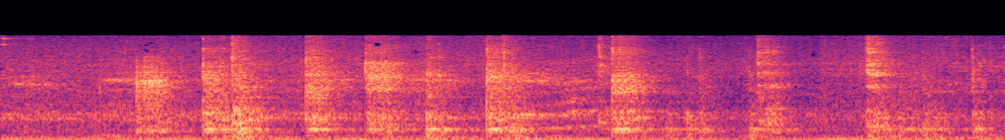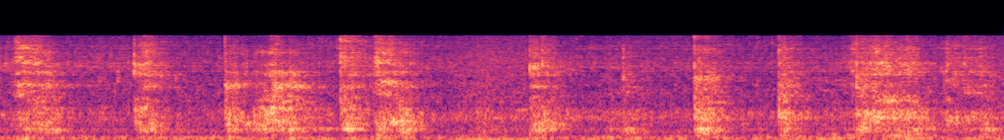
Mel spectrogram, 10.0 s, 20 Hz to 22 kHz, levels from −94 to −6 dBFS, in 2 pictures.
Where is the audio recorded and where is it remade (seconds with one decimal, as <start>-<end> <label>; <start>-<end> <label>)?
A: 0.0-4.7 recorded; 4.7-7.3 remade; 7.3-7.7 recorded; 7.7-10.0 remade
